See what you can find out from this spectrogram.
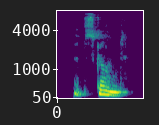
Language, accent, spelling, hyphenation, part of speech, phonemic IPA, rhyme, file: English, Southern England, abscond, ab‧scond, verb, /əbˈskɒnd/, -ɒnd, LL-Q1860 (eng)-abscond.wav
- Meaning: 1. To flee, often secretly; to steal away 2. To flee, often secretly; to steal away.: To hide, conceal, or absent oneself clandestinely, with the intent to avoid legal process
